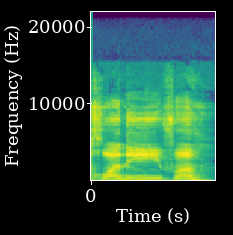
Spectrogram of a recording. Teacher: صرف اونلی ہا پڑھی جائے گی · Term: ہائے ساکنہ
